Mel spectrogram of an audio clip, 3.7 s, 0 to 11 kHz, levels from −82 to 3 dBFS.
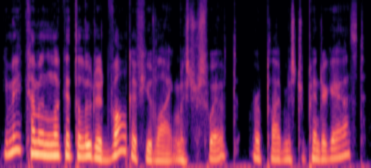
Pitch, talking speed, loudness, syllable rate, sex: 155 Hz, 275 wpm, -17 LUFS, 6.0 syllables/s, male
